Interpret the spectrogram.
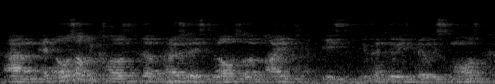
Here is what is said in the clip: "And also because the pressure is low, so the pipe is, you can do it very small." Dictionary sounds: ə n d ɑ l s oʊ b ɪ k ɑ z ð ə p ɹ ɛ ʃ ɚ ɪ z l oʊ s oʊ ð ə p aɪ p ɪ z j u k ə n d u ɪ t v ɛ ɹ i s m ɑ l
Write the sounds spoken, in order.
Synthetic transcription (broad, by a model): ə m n ɑ l s oʊ b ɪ k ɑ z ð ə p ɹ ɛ s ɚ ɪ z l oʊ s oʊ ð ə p aɪ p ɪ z j u k ə n d u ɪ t v ɛ ɹ i s m ɑ l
